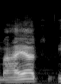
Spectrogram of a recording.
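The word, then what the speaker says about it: Hayatou: You know, Isa Hayatu, for those, how do you say his name? Hayatu. – Yeah, Isa Hayatu.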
